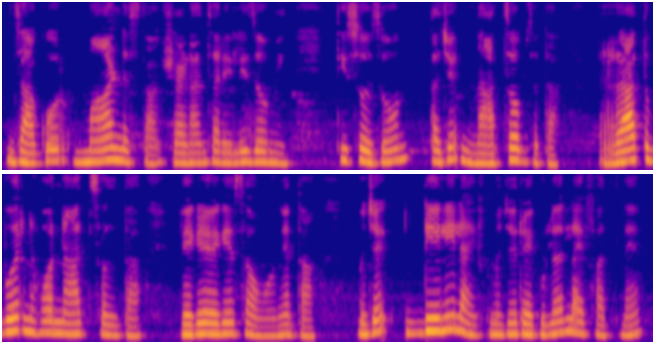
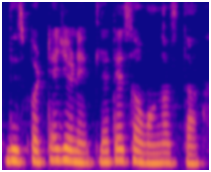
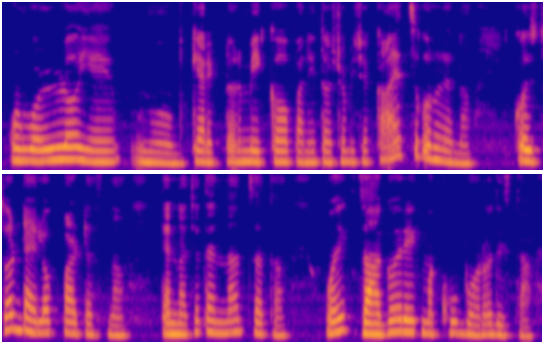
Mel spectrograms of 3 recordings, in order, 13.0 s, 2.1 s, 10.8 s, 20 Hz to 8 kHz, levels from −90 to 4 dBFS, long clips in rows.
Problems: background sounds at intervals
